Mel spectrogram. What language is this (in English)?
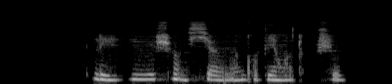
Chinese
